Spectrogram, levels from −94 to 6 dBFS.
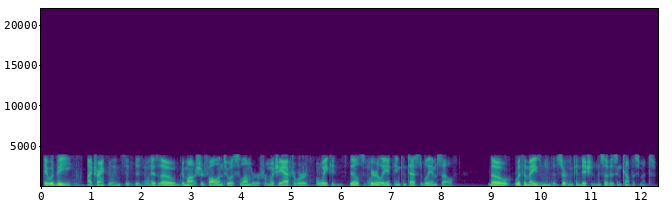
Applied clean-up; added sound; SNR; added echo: neural mask model DeepFilterNet 3.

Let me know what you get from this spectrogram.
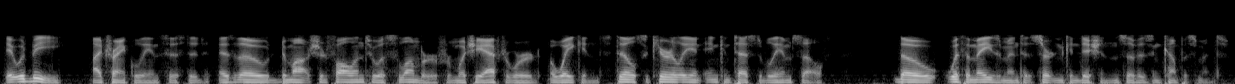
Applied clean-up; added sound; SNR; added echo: none; none; none; none.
